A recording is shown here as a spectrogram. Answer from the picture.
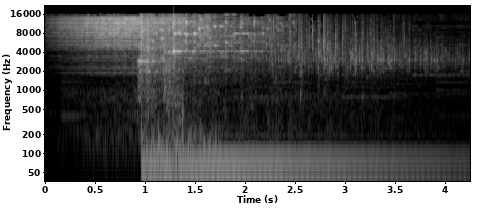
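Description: End-credits music stinger: a swell builds for about a second into a sudden loud hit, a deep boom with a bright shimmering crash on top, that slowly dies away.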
